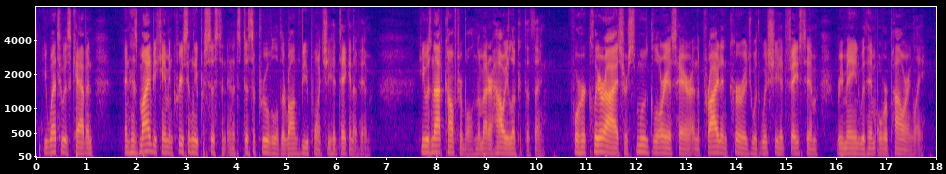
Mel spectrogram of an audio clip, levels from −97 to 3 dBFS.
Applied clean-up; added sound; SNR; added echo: none; none; none; none.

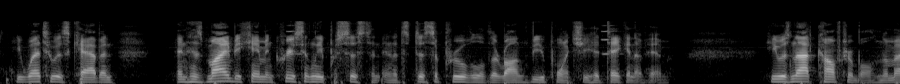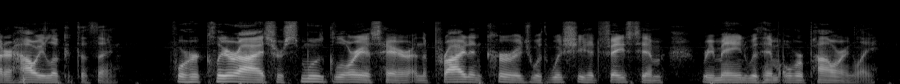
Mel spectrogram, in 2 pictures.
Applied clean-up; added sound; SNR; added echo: none; Bowed string instrument; 17 dB; none.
